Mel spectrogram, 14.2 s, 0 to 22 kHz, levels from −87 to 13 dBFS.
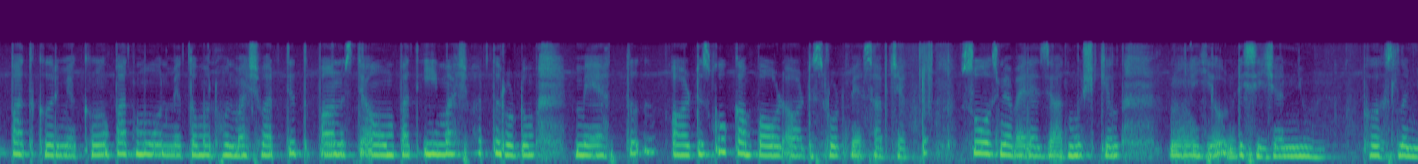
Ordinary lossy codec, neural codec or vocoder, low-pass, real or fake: none; vocoder, 24 kHz, 100 mel bands, Vocos; 7.2 kHz; fake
